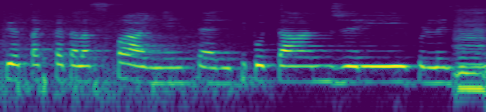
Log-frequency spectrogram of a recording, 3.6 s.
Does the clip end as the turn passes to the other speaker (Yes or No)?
Yes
